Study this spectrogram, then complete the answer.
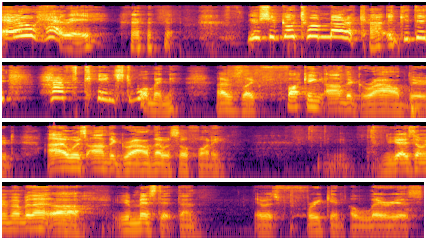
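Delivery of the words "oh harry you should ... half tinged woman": shrill, high, loud, swooping royal voice. Retelling a friend's impression of the Queen talking to Prince Harry: Queen impression. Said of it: "his Queen impersonation".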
